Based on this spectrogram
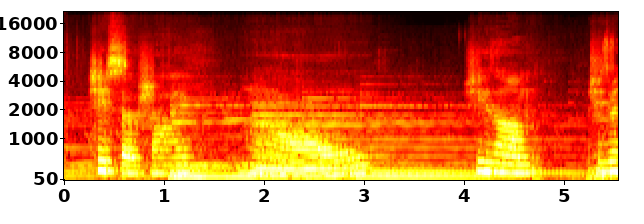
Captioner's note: dog coughing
